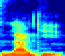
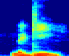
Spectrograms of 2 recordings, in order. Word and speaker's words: lagi: This word is pronounced as lagi in Filipino or Tagalog, but in Bisaya, it is pronounced as lagi, which has different meanings or definitions depending on how it is being said.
